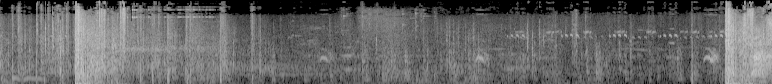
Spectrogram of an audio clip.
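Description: Gunshots in Red Dead Redemption, a sharp loud shot near the start and another at the end, with faint game ambience, scattered clicks and hoofbeats between them.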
